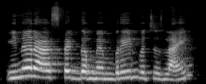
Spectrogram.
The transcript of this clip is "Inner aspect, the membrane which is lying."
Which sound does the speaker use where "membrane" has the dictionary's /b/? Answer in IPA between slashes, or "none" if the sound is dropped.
/b/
